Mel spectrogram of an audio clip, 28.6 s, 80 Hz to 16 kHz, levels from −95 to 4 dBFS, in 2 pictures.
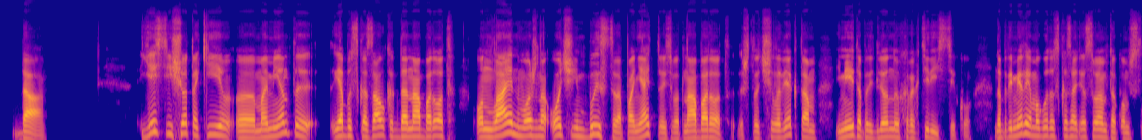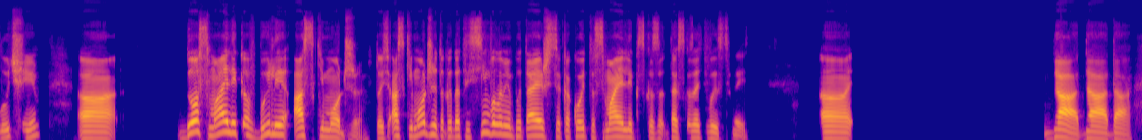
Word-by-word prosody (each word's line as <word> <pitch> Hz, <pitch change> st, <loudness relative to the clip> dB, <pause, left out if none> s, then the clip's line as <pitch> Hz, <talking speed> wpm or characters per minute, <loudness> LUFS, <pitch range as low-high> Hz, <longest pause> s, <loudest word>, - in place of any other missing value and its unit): да. -, -, +4 dB, 1.2 s
Есть 230 Hz, -1 st, -3 dB
ещё 215 Hz, +1 st, +1 dB
такие, 190 Hz, -1 st, -3 dB
э, 135 Hz, 0 st, +2 dB
моменты, 195 Hz, -, -2 dB, 0.2 s
я 165 Hz, +2 st, +3 dB
бы 175 Hz, -, -5 dB
сказал, 170 Hz, +3 st, +1 dB
когда, 155 Hz, 0 st, +1 dB
наоборот, 160 Hz, +2 st, +1 dB, 0.2 s
онлайн 165 Hz, +8 st, +5 dB
можно 165 Hz, -1 st, 0 dB
очень 170 Hz, -4 st, -2 dB
быстро 175 Hz, -10 st, -3 dB
понять, 140 Hz, -, -1 dB
то 120 Hz, -, -8 dB
есть, 115 Hz, -, -8 dB
вот, 120 Hz, +1 st, -7 dB
наоборот, 135 Hz, +2 st, +2 dB
что 130 Hz, -, -7 dB
человек, 150 Hz, +9 st, -4 dB
там, 140 Hz, -3 st, -1 dB, 0.2 s
имеет 165 Hz, +7 st, +1 dB
определённую 145 Hz, +2 st, -2 dB
характеристику. 135 Hz, -3 st, -10 dB, 0.3 s
Например, 160 Hz, +8 st, -1 dB
я 210 Hz, -, +2 dB
могу 165 Hz, 0 st, -3 dB
рассказать 160 Hz, -1 st, -6 dB
о 155 Hz, -, -4 dB
своём 150 Hz, -1 st, -2 dB
таком 125 Hz, -2 st, -7 dB
случае. 140 Hz, -, -6 dB, 0.5 s
А, 125 Hz, -1 st, +5 dB, 0.8 s
до 235 Hz, -, +5 dB
смайликов 215 Hz, -, +1 dB
были 200 Hz, -, 0 dB
ASCII 165 Hz, -2 st, +3 dB
emoji. 105 Hz, -, -4 dB, 0.2 s
То -, -, -8 dB
есть 125 Hz, -, -6 dB
ASCII 165 Hz, -1 st, +1 dB
emoji- 200 Hz, +2 st, -2 dB
это 165 Hz, -, -10 dB
когда 160 Hz, 0 st, -3 dB
ты 145 Hz, -, -15 dB
символами 210 Hz, -, -2 dB
пытаешься 165 Hz, -2 st, +1 dB
какой-то 150 Hz, 0 st, -6 dB
смайлик, 145 Hz, +1 st, 0 dB
сказа 125 Hz, -, -11 dB
так 135 Hz, -2 st, -4 dB
сказать, 135 Hz, -1 st, -7 dB
выстроить. 120 Hz, -4 st, -10 dB, 0.9 s
А. 125 Hz, -1 st, +3 dB, 2.4 s
Да 150 Hz, +7 st, +8 dB
да 125 Hz, -3 st, +5 dB
да. 105 Hz, -2 st, -2 dB
155 Hz, 125 wpm, -24 LUFS, 135-175 Hz, 2.4 s, Да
